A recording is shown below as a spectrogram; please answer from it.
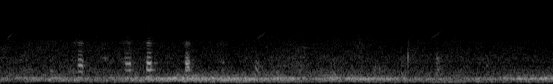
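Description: Marans chickens and roosters in a poultry yard, giving soft repeated clucks and short calls over a steady low background hum, moderately faint.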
